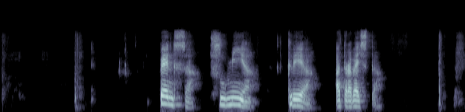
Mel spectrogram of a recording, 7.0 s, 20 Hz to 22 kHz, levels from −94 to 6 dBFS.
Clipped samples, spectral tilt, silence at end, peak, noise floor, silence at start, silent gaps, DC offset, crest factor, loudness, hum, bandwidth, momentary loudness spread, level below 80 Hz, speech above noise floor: under 0.1%; -4 dB/octave; 1.3 s; -2 dBFS; -87 dBFS; 2.4 s; none; under 0.1%; 22 dB; -22 LUFS; none; 8.4 kHz; 19 LU; -70 dBFS; 66 dB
